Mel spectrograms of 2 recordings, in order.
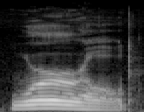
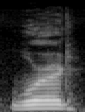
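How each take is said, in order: First: It has two parts, the second falling. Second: It has one part, with the ending dropped. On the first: The speaker calls it right. "there are two sounds to each of these words" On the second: The speaker calls it wrong. "don't say"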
